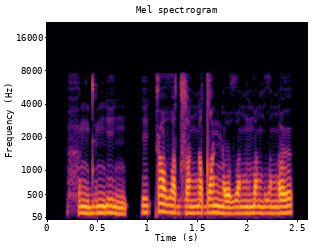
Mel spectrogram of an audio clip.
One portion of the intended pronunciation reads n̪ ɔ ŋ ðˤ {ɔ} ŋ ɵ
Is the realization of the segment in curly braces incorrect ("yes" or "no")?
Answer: yes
